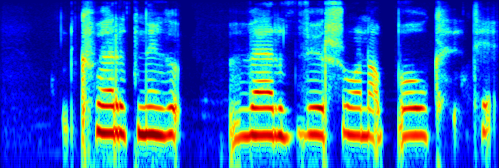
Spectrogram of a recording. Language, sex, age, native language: Icelandic, female, 9, Icelandic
